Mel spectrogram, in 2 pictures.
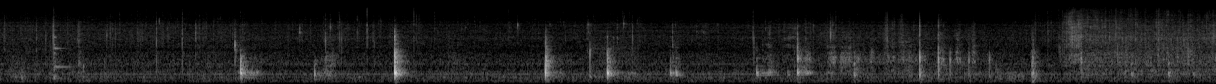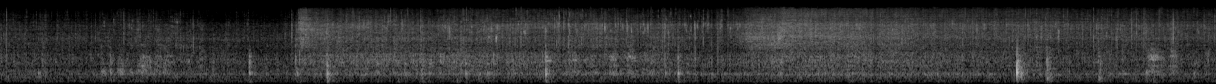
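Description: Korean pancakes fry in a pan over low heat with a steady sizzle, broken by scattered clicks and scraping taps, the sizzling growing fuller and louder in the second half.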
